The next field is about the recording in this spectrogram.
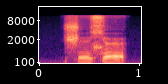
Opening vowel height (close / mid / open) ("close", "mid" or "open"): mid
